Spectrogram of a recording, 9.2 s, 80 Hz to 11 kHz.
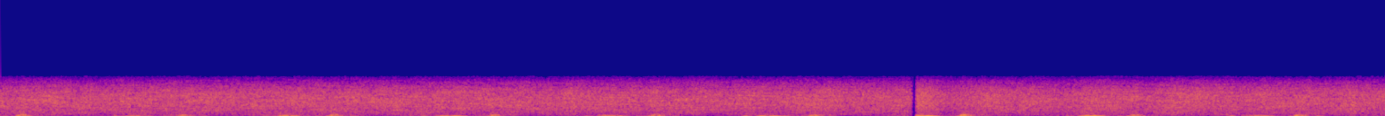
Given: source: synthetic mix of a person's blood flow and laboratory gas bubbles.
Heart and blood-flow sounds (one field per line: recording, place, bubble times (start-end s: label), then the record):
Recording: Doppler ultrasound of blood flow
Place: precordium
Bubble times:
no bubbles
From the record:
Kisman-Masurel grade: 000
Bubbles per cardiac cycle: 0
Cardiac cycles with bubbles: 0%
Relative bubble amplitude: no bubbles discernible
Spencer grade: 0 (complete lack of bubble signals)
